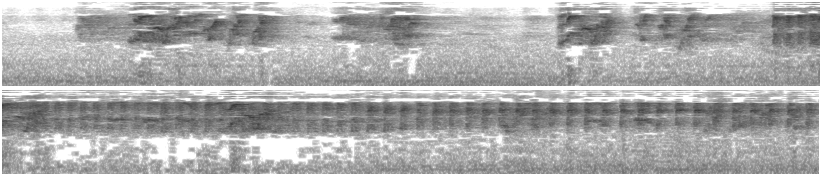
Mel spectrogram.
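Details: Lovebird lure call, used to stimulate breeding condition in a male: several short bursts of dense, high, buzzy chatter, then a continuous rapid trill that runs on for over four seconds.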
